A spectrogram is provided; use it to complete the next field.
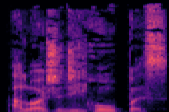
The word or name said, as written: loja de roupas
